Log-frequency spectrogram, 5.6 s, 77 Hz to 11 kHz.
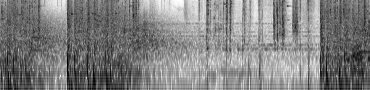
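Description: Rapid gunfire from a weapon in Borderlands 3, loud bursts of shots with a heavy opening volley, brief lulls and renewed firing near the end, close and alone without talk.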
